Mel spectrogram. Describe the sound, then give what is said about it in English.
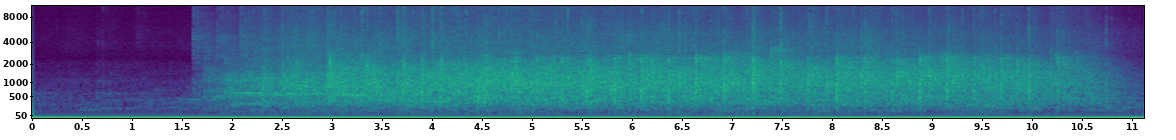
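After about a second and a half of near silence, loud audience clapping bursts in and holds steady as a dense, crackling wash, with some cheering mixed into the applause, congratulating a couple on their golden wedding. “So we're just going to have to clap and cheer very loudly.”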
